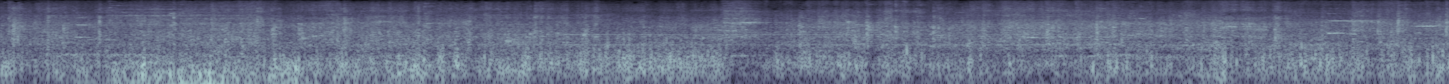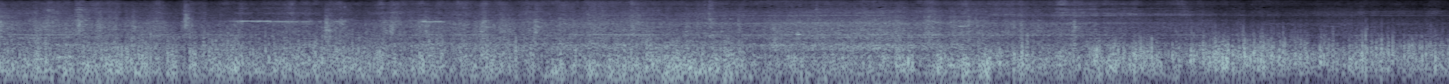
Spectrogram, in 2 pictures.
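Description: Norfolk Southern diesel freight train with tank cars rolling past, a steady rumble of locomotives and wheels with clicks of wheels over the rail joints. Brief high-pitched wheel squeals come a few times through the middle.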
